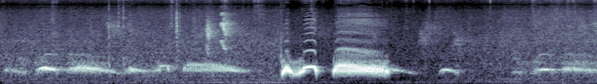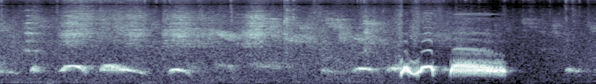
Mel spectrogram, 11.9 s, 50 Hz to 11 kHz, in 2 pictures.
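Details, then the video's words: Spotted Dove kept caged for 1 year 4 months, singing in the 'khan yon 1 kuk' style with a medium voice. Runs of soft hooting coos surround two loud rolled coo phrases. Faint high chirping from other birds is heard. "ฟังเสียงขันนกเขาใหญ่ { ขันโยน 1 กุก}"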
